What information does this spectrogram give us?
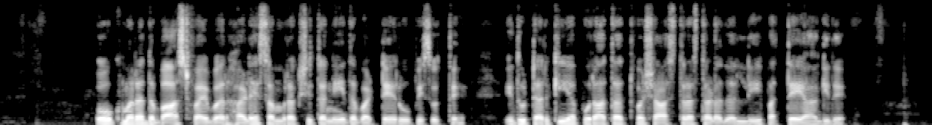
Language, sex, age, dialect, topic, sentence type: Kannada, male, 18-24, Mysore Kannada, agriculture, statement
